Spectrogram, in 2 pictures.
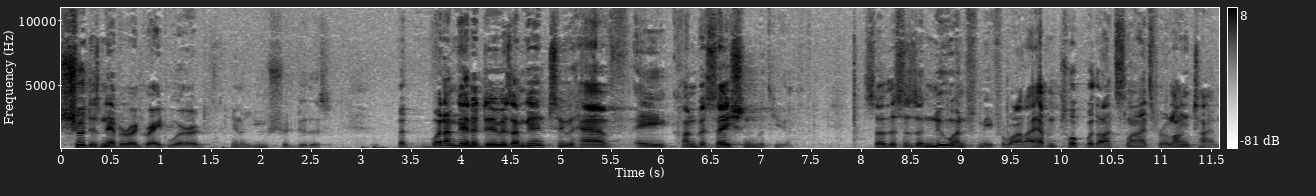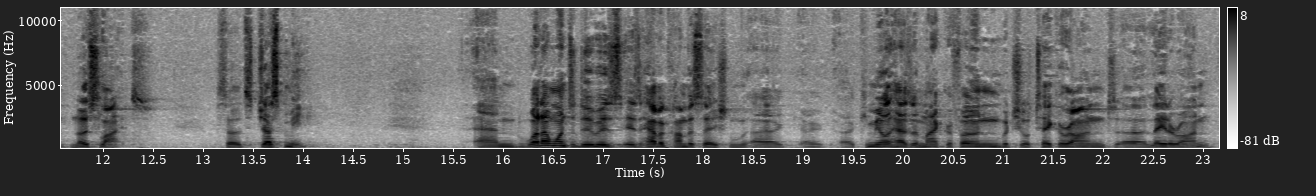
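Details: Adult male speaker; Normal speech.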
